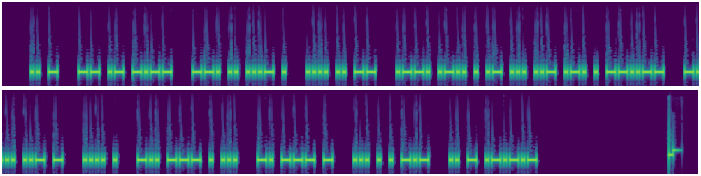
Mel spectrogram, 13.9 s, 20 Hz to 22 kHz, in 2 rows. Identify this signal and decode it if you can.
Morse code, heard as a keyed tone, about 40 wpm, 700 Hz. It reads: IT MAY GIVE HIM PLEASURE, BUT HE DOES NOT SEEK IT.
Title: Sentences from Top 1600 Words 40wpm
